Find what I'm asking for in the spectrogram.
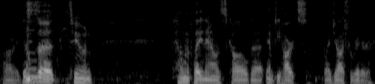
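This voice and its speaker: A man's voice: lowish voice, warm tone. A man hosting a music live stream, chatting casually between songs in an easygoing, rambling way with self-deprecating jokes. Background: acoustic guitar.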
